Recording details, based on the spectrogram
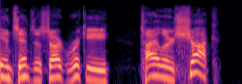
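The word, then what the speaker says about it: Shough: He says everybody mispronounces my my name, but he says it's really Tyler Shuck, spelled S H O U G H. They pronounce that Shuck.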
